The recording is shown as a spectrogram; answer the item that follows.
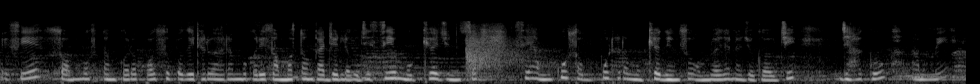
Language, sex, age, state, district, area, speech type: Odia, female, 18-30, Odisha, Rayagada, rural, spontaneous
